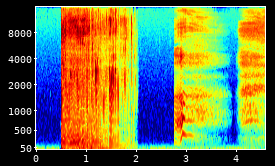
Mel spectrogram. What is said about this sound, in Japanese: ケツ穴開いておなら出る。汚いの、出る。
